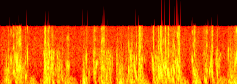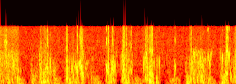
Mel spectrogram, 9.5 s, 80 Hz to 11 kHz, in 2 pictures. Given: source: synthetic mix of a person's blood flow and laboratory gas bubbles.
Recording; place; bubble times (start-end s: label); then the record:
Doppler ultrasound of blood flow; precordium
0.05-0.57 s: bubbles
0.84-1.40 s: bubbles
1.69-1.81 s: bubbles
1.84-2.25 s: bubbles
2.30-2.90 s: bubbles
3.01-3.65 s: bubbles
3.81-4.42 s: bubbles
4.52-5.17 s: bubbles
5.48-5.87 s: bubbles
6.02-6.64 s: bubbles
6.83-7.08 s: bubbles
7.14-7.40 s: bubbles
7.58-7.96 s: bubbles
8.20-8.27 s: bubbles
8.50-9.00 s: bubbles
9.11-9.48 s: bubbles
From the record:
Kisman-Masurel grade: 342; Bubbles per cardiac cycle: rolling drumbeat, 9 or more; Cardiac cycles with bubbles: 100%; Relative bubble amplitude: moderate (0.250 to 0.450); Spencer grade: 3 (all of the cardiac periods contain showers or single bubble signals, but not dominating or overriding the cardiac motion signals); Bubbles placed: anywhere in the cardiac cycle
